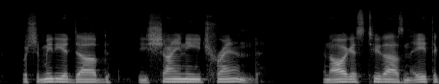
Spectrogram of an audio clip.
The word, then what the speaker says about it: SHINee: so this looks like it is shiny is how it's pronounced I think yeah I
